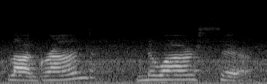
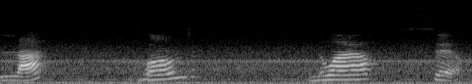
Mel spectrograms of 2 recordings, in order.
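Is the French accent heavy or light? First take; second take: light; heavy. First: It is said with a lighter, toned-down French accent. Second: It is said slowly with a heavy French accent. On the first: "you can tone it down" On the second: "said very slowly, that's a really like heavy French accent"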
